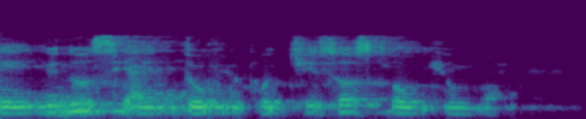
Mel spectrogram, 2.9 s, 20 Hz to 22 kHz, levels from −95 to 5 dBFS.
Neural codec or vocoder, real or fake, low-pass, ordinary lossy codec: codec, 16 kHz, 16 kbps, FunCodec, trained on LibriTTS, 50 frames a second; fake; 7.2 kHz; none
